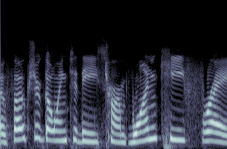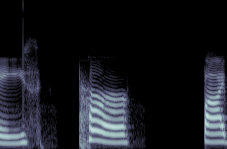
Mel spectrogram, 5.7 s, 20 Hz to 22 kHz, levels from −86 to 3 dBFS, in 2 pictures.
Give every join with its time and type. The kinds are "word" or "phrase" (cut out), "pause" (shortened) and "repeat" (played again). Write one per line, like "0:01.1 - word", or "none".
0:01.3 - word
0:01.6 - phrase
